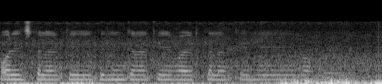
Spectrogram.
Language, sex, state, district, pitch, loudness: Hindi, female, Maharashtra, Mumbai Suburban, 110 Hz, -23 LUFS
